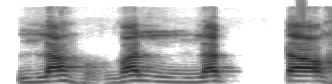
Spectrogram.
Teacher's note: वाव को लाम मुशद्दद के साथ मिलाएंगे और लाम को ता मुशद्दद के साथ मिलाकर पढ़ा जाएगा।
